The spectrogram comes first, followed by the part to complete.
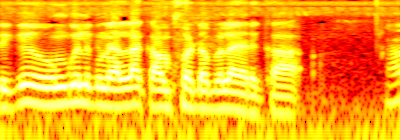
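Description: A man talking for about a second and a half, then a brief pause, over a faint steady high chirring of insects.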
